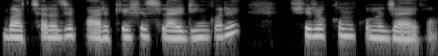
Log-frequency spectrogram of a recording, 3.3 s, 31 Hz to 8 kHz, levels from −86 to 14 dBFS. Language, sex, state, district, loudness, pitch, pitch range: Bengali, female, West Bengal, Jhargram, -21 LUFS, 215 Hz, 195-235 Hz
